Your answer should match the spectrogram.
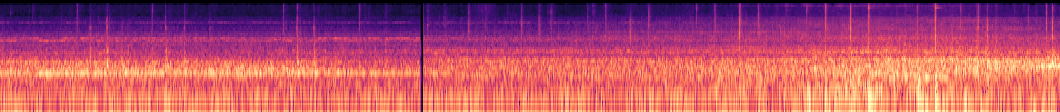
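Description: Model railway trains running along the track past a station platform. The hum of the first passing train fades after a few seconds. Near the end a second train approaches and passes louder, with a quick run of clicks from its wheels.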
